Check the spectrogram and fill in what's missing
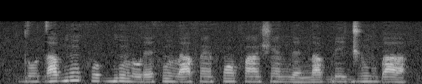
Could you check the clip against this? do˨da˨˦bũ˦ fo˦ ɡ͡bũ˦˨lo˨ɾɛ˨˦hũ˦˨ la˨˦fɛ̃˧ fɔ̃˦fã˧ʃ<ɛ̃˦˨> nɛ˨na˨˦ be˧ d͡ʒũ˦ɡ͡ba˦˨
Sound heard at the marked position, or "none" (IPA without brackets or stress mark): ɛ̃˧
